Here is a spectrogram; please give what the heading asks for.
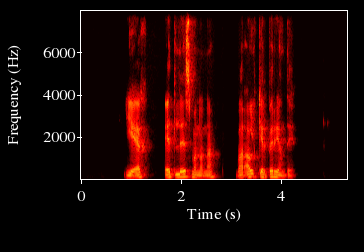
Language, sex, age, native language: Icelandic, male, 30-39, Icelandic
